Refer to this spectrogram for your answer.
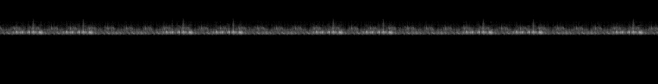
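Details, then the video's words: Crickets singing in a relaxing nature recording: sharp, pulsing chirps clustered in little groups, with brief gaps between clusters, the pattern recurring evenly; only a faint high hiss accompanies them. "Calming Cricket Sounds"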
